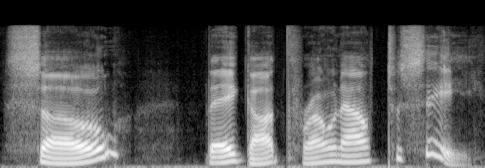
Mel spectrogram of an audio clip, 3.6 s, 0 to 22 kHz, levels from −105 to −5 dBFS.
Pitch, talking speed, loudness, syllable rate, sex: 165 Hz, 115 wpm, -15 LUFS, 2.3 syllables/s, male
